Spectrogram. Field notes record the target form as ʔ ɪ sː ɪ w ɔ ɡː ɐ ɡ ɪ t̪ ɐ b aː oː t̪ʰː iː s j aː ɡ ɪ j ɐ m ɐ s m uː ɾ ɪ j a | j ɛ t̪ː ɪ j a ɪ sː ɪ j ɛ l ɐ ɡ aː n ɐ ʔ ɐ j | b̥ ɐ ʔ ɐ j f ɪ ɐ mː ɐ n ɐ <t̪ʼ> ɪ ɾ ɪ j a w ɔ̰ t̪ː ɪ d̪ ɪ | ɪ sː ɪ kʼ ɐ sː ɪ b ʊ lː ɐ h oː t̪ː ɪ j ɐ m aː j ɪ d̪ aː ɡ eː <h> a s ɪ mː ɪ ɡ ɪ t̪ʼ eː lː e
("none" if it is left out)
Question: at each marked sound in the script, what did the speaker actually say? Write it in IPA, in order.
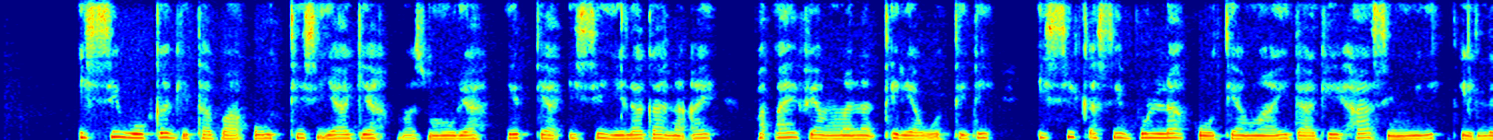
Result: t̪ʼ, h

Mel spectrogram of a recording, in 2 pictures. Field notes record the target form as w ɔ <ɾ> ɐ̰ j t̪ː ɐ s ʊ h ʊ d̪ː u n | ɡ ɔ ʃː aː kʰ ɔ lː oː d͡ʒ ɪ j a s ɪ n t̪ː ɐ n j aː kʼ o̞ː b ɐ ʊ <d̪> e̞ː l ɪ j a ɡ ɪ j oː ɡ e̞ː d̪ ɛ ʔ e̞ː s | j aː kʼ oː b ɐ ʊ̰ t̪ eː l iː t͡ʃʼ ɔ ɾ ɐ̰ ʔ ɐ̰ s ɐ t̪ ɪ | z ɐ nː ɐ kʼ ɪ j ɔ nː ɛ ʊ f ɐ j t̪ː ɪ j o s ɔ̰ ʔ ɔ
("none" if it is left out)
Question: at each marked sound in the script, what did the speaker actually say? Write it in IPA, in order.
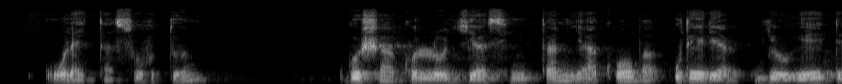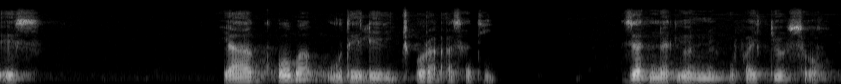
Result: l, t̪

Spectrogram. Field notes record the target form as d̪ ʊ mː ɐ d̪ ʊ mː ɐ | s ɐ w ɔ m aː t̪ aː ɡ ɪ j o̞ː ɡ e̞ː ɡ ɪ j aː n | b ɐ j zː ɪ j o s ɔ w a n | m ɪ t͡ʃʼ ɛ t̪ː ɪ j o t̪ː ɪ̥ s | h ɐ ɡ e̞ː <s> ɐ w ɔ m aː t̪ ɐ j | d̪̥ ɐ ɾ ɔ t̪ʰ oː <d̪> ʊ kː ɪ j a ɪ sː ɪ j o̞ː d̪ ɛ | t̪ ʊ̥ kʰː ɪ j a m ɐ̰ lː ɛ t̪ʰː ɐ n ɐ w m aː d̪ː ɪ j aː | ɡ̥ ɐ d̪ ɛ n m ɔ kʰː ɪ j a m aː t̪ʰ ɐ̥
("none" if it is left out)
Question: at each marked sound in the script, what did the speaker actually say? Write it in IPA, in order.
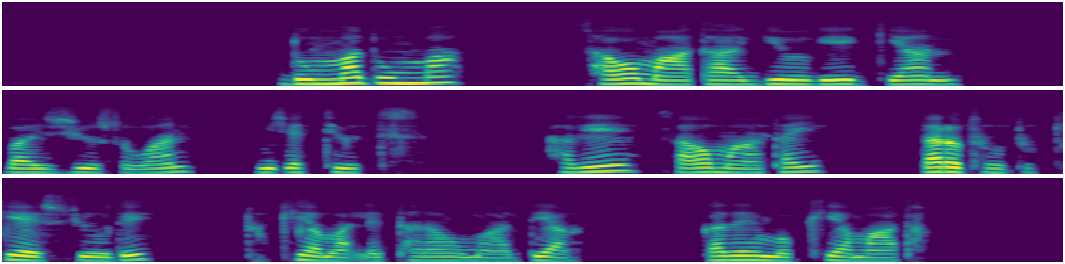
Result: s, t̪

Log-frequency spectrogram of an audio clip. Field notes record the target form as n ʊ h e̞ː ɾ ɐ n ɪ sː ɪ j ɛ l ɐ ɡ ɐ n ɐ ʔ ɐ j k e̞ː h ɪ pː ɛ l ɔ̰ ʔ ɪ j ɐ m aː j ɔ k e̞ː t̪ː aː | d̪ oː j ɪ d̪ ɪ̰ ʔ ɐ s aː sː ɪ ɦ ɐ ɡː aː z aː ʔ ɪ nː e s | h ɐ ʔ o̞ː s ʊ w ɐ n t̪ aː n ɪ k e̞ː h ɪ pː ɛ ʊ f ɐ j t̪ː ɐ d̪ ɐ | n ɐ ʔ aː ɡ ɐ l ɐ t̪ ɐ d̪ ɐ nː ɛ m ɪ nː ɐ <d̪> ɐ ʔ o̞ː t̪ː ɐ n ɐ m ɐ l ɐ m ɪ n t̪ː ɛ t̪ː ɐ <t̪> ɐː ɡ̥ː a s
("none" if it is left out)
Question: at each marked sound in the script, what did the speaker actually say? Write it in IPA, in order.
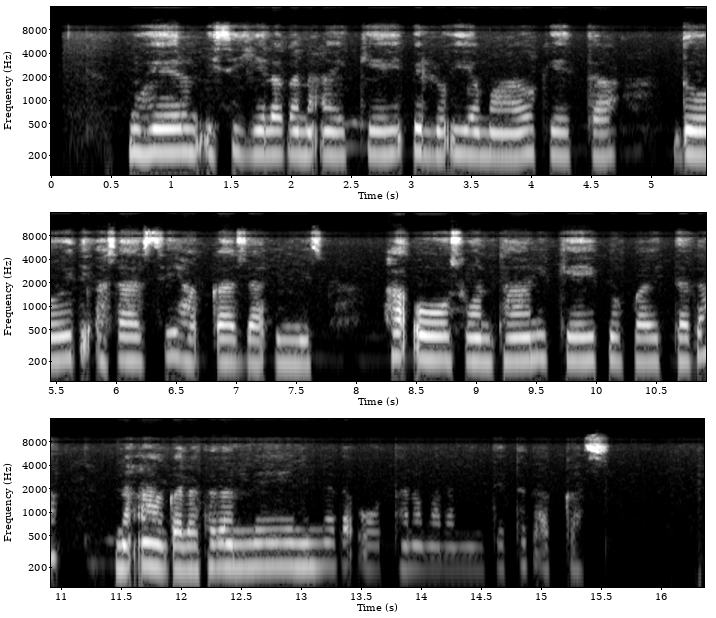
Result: d̪, d̪

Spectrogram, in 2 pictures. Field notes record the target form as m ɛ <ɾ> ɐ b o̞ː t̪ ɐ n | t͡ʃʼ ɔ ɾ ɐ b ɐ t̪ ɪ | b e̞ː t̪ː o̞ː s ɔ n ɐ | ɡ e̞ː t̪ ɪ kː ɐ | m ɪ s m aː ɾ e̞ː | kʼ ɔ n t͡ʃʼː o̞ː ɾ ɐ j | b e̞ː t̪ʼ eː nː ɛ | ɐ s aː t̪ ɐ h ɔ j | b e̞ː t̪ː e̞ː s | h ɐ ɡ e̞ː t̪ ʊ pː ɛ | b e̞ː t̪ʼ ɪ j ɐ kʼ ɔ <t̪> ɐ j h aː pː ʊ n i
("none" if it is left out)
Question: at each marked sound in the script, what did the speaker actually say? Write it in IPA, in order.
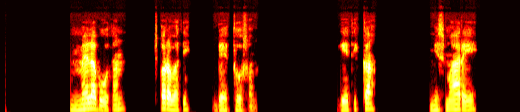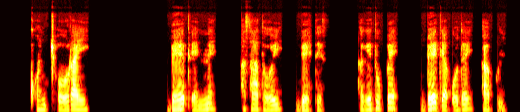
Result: l, d̪

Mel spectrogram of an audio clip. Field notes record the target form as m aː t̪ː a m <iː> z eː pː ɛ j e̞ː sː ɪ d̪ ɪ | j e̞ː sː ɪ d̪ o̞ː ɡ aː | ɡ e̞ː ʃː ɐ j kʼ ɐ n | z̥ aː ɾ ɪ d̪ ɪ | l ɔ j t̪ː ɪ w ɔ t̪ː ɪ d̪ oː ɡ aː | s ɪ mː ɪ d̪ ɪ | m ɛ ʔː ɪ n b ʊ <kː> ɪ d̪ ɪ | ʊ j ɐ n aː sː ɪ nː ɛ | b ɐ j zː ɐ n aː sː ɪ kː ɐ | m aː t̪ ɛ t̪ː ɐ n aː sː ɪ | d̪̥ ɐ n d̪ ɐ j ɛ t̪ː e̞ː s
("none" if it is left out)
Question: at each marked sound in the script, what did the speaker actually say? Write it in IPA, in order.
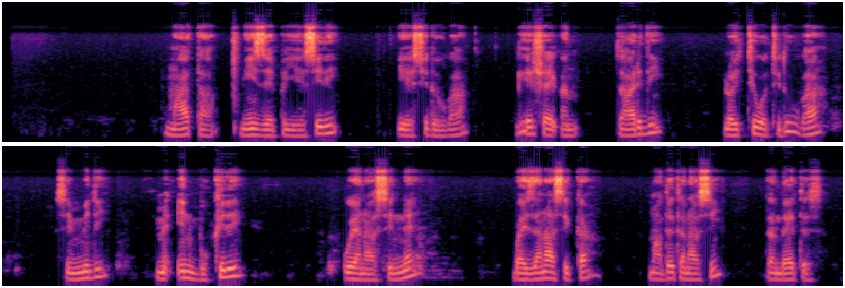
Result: iː, kː

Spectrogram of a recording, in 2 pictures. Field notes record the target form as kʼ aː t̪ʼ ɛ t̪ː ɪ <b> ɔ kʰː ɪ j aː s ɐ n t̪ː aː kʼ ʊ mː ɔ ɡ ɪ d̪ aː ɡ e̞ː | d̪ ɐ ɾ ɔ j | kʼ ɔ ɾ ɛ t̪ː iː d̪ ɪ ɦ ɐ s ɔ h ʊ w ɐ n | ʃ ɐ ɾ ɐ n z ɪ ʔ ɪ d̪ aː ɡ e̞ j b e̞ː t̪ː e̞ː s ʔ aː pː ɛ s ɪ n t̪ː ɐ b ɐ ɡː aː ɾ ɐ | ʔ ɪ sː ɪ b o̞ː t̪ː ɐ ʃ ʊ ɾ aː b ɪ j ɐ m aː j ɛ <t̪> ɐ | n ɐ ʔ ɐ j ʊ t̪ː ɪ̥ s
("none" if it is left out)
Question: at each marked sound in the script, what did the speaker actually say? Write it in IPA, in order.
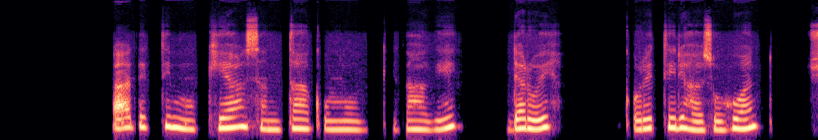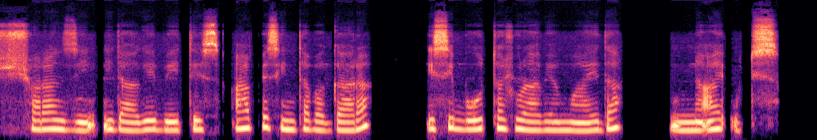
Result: m, d̪

